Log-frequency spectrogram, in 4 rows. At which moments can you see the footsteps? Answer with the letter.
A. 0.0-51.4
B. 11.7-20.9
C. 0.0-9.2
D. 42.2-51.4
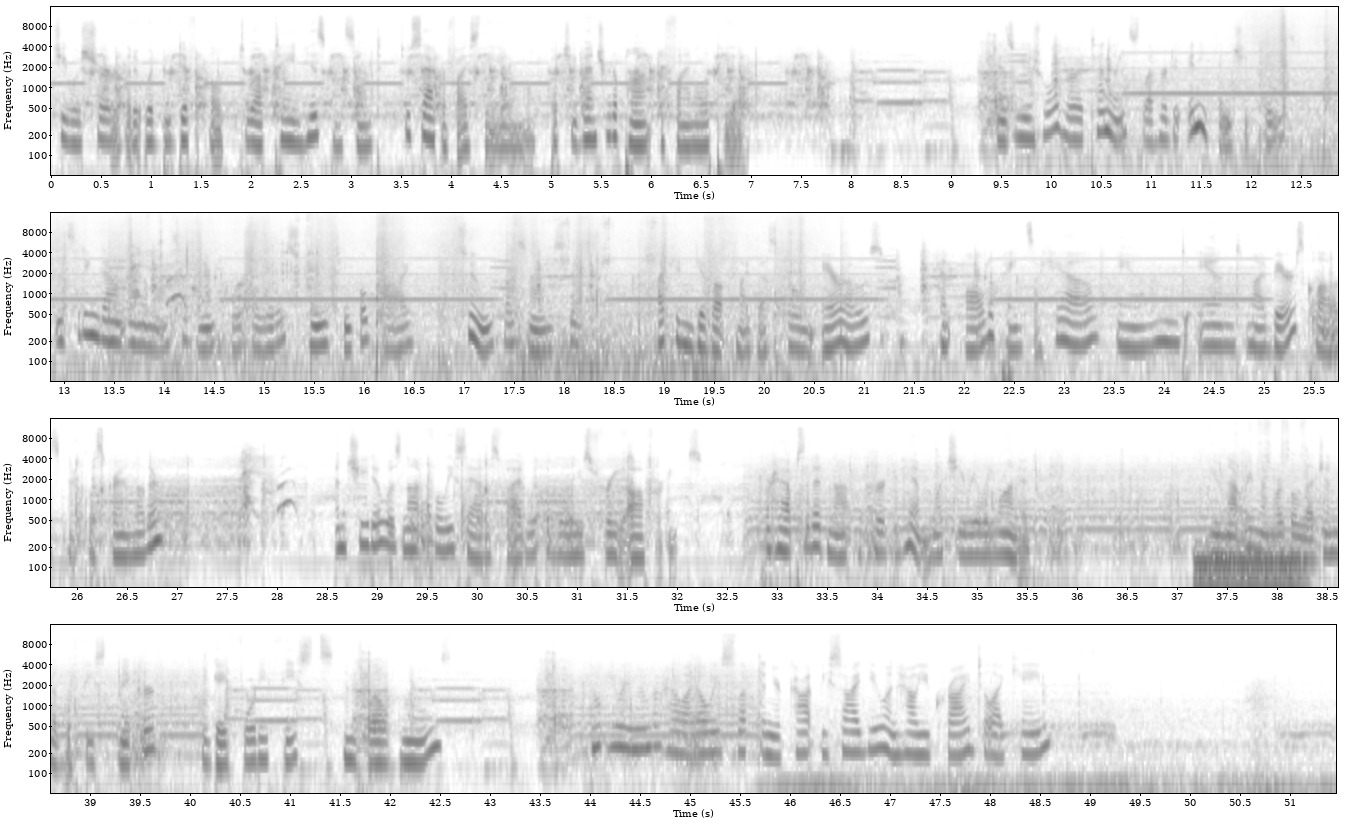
B.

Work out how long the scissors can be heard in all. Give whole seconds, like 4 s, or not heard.
5 s.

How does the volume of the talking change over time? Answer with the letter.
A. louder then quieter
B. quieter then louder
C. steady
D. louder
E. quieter
C.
